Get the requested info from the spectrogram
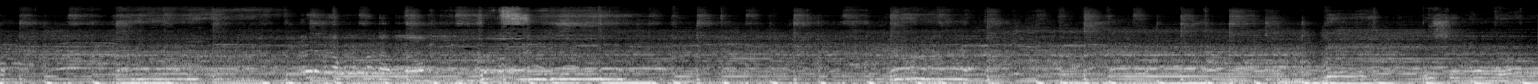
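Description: Live pop song played loud through a concert sound system: a band with guitar and heavy bass, with a male singer's voice over it.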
